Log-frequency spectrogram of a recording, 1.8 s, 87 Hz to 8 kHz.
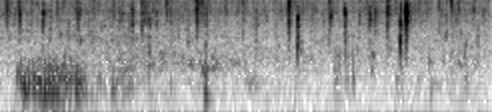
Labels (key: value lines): label: biophony, growl
recorder: SoundTrap 600 or HydroMoth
